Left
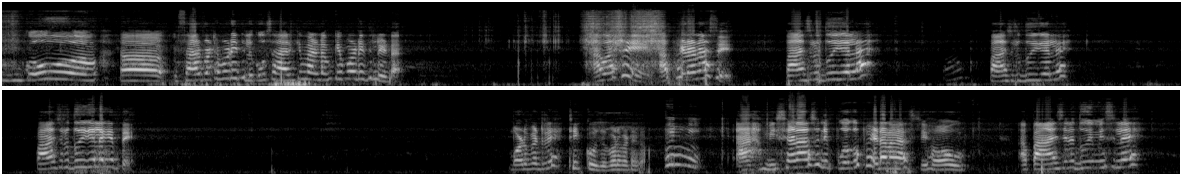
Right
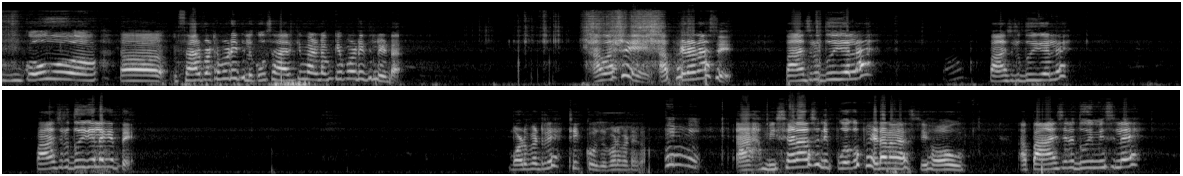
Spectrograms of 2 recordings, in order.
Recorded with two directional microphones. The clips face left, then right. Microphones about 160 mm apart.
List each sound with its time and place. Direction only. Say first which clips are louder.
0.3 s a child's voice: right 3 dB; 45° right (ahead or behind)
5.9 s a child's voice: right 4 dB; 40° right (ahead or behind)
9.8 s a child's voice: right 3 dB; 50° right (ahead or behind)
12.1 s a child's voice: right 2 dB; 45° right (ahead or behind)
16.9 s a child's voice: right 5 dB; 50° right (ahead or behind)
17.4 s speech: left 2 dB; centre (ahead or behind)
19.1 s a child's voice: right 2 dB; 50° right (ahead or behind)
